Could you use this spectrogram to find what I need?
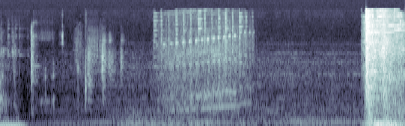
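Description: A bright electronic chime rings with a rising whoosh as a game notification pops up.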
